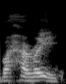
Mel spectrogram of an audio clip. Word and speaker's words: Bahrain: today we are streaming all the way from Bahrain um is that how I say it is that how you say it lady POS how I say it correctly Perfecto it's called baharin Bahar yeah bah yeah that one baharin baharin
